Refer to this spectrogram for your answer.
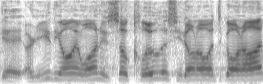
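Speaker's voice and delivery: mock-salty, put-on salty tone. Retelling one man's salty comment to the guy they're talking to, mock-salty. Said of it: "this salty comment".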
